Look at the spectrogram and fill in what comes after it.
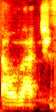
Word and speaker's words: saudade: El portugués tiene saudachi, saudachi se escribe saudade.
